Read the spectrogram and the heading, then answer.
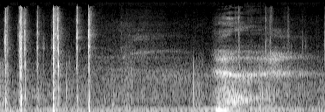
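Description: A deck of tarot cards being shuffled: a quick run of crisp snapping flicks, a brief pause, then a softer, longer rustling slide of cards, with no talking.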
